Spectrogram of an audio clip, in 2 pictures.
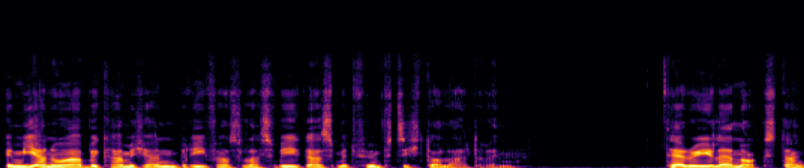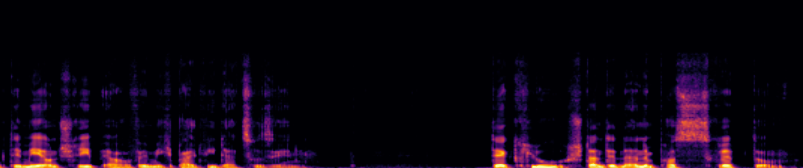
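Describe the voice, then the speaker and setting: A man's voice: rumbling low, big pitch swings, normal speed, vocal fry, no room sound, exaggerated voice. An actor playing a laconic, world-weary private detective who narrates his story dryly in a noir radio drama. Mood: matter-of-fact. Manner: dry, laconic. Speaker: narrator and lead character.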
